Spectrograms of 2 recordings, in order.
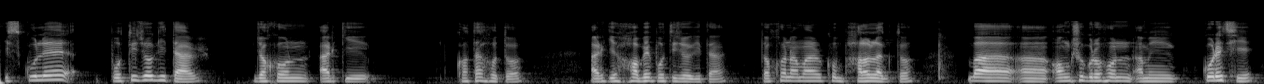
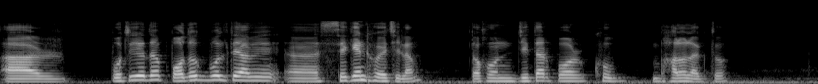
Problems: none marked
